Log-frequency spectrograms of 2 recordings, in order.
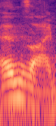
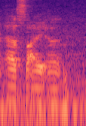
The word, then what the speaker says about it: Ensign: I was like, they announced on it's spelled Ensign. I know, but it's sound. If I were to write it out how it sounds, it's Insin.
